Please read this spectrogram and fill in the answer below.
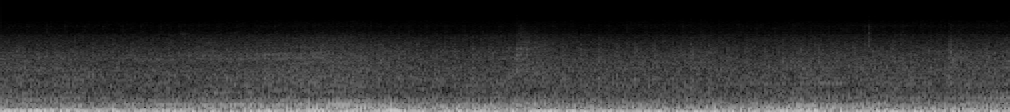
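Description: Motorcycle engine idling close by, a steady low rapid putter.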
